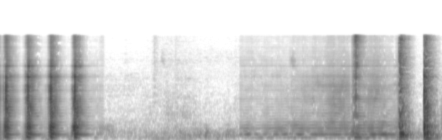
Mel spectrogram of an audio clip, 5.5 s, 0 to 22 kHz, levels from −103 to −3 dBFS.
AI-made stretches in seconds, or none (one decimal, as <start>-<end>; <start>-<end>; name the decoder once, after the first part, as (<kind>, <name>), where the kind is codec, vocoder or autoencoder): 0.0-1.3 (vocoder, BigVGAN v2); 3.0-5.0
